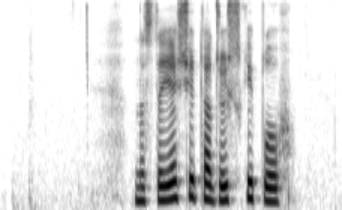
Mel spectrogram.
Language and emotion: Russian, neutral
